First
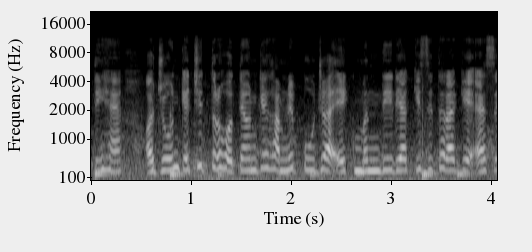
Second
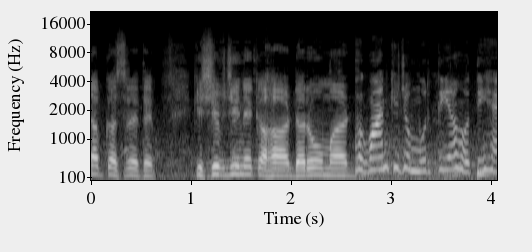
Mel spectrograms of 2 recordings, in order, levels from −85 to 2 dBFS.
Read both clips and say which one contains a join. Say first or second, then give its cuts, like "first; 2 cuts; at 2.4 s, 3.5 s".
second; 1 cut; at 2.6 s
